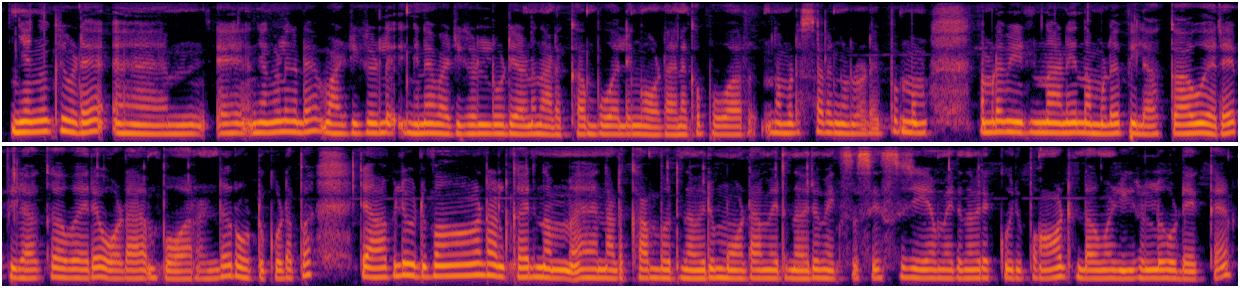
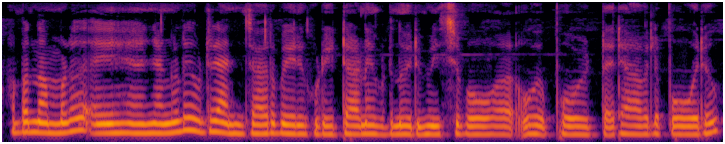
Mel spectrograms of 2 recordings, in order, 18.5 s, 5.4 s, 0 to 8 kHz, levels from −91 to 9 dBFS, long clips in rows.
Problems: none marked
